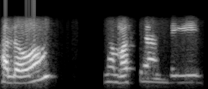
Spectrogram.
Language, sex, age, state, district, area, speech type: Telugu, female, 45-60, Telangana, Medchal, urban, conversation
